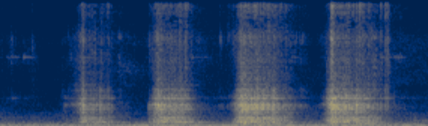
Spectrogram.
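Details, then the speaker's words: Water pump turned by hand with engine disassembled: four gritty grinding bursts about every half second, rough dry bearing; pump shaft failed without leaking water, pump and timing belt to be replaced and timing resynchronized. "aqui eu desmontei para verificar o barulho que estava no motor o barulho todo bomba"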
